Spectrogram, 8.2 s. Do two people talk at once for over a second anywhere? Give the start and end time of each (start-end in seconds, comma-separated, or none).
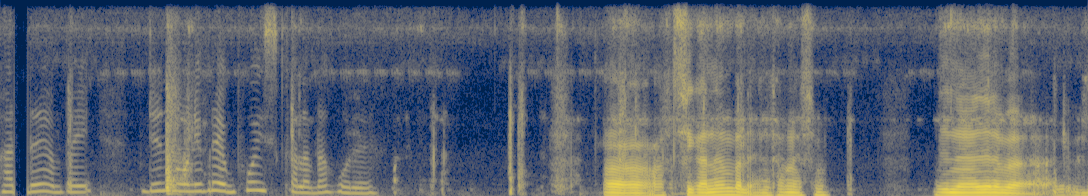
none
